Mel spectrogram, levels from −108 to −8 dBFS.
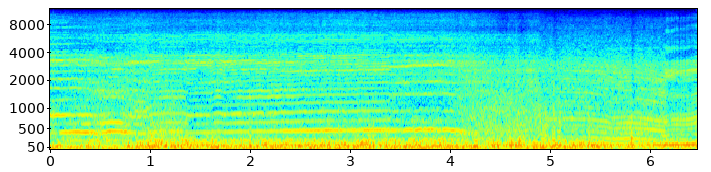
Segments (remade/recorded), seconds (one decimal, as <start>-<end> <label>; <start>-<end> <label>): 0.0-1.0 remade; 1.0-3.4 recorded; 3.4-4.9 remade; 4.9-6.5 recorded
